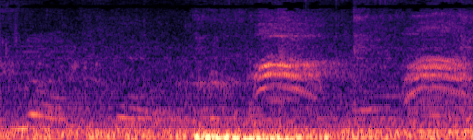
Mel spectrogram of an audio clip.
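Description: A crow cawing: a single short caw about a second and a half in.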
